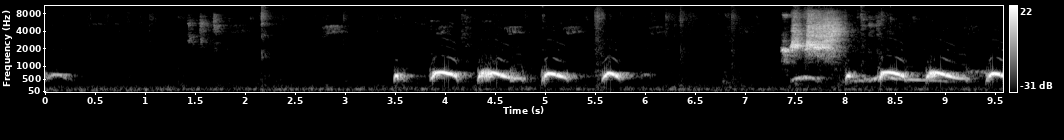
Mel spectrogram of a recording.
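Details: Spotted dove giving the rare 'kuk 2' and 'kuk 3' ending call, used as a lure by bird trappers; series of soft hollow cooing notes repeated about twice a second in two bursts, with a brief rustling noise between.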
